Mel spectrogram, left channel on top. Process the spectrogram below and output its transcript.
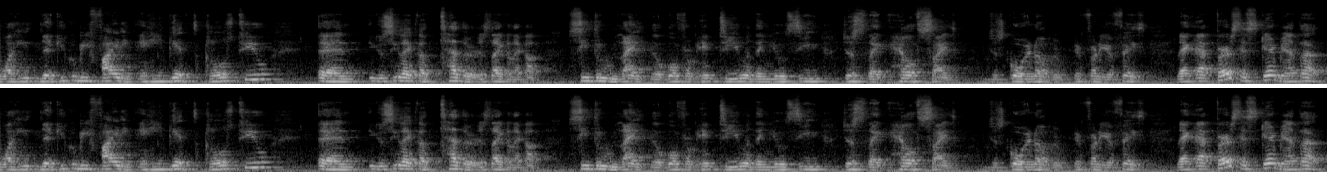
what he like you could be fighting, and he gets close to you, and you see like a tether. It's like a see through light. They'll go from him to you, and then you'll see just like health signs just going up in front of your face. Like at first, it scared me. I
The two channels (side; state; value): both; identical; correlation 1.00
